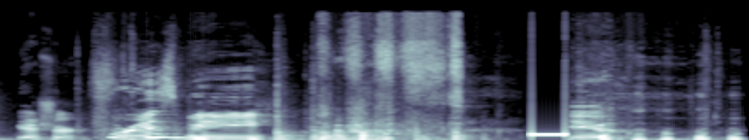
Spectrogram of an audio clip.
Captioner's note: box clatters; laughing; both laugh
